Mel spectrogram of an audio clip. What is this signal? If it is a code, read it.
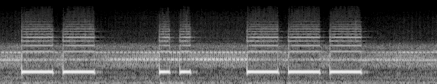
Morse code, heard as a keyed tone, about 12 wpm, spaced as for 9 wpm, 590 Hz. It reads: MIO
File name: qso-01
